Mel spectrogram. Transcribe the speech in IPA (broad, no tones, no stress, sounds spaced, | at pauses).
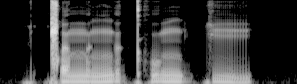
ǁ ɐ n̪ ə ŋ ə kʼ u ŋ i k i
